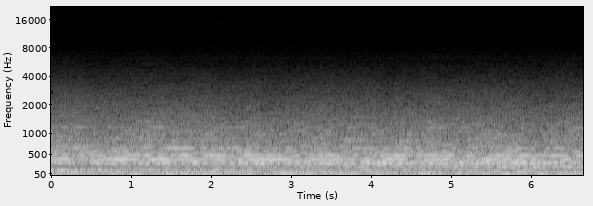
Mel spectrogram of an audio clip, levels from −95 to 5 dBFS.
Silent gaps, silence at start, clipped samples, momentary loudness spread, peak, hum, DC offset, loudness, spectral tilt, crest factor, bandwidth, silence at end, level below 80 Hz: none; 0 s; under 0.1%; 2 LU; -6 dBFS; none; under 0.1%; -20 LUFS; -12 dB/octave; 12 dB; 3.7 kHz; 0 s; -26 dBFS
